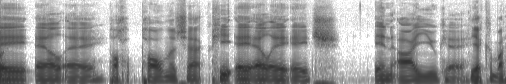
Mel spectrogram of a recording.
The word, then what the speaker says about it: Palahniuk: Chuck, I love Palahniuk. I love that guy. Well, Chuck Palahniuk, and I'm probably butchered his last name.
